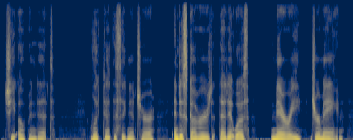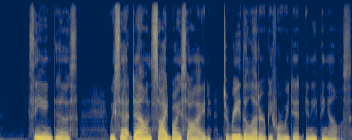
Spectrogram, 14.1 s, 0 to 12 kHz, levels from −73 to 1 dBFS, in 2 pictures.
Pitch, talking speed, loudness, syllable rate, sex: 195 Hz, 130 wpm, -18 LUFS, 4.7 syllables/s, female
